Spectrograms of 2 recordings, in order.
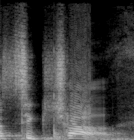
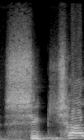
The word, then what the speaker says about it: शिक्षा: जैसे आप लिखेंगे ना शिक्षा। क्या लिखेंगे यहां पे? शिक्षा लिखेंगे। तो यहां पे देखिए क का उच्चारण यहां पे हो रहा है।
